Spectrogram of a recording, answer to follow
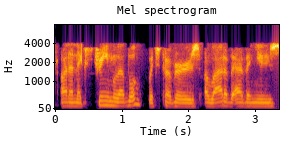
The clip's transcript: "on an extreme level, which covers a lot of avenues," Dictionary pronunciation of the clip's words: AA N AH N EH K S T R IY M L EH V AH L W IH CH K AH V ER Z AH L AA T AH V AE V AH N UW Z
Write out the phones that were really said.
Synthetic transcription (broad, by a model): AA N AH N EH K S T R IY M L EH V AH L W IH CH K AH V ER Z AH L AA T AH V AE V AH N UW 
